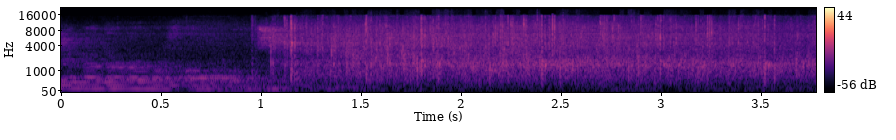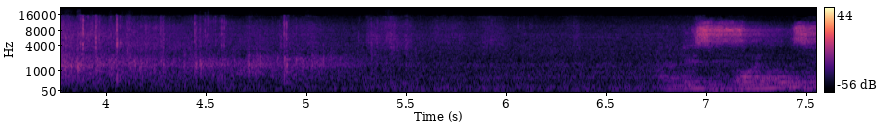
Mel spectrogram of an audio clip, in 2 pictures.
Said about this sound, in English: May we please give the clergy another round of applause.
